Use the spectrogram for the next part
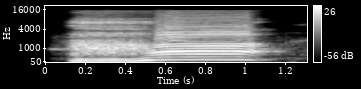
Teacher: गले के बिल्कुल आखिरी हिस्से से अदा किया जाएगा। हा, हमजा, दोनों हा भी और हमजा भी गले के आखिर से अदा किया जाएगा।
